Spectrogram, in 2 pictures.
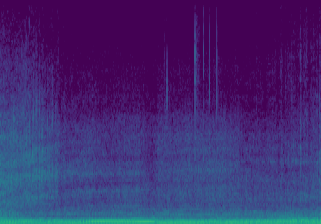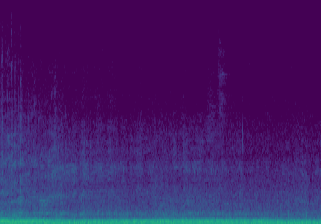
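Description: A dirt track race car engine at a speedway fires up and settles into a steady, loud low rumble with a brief rising rev near the start, close and continuous.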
